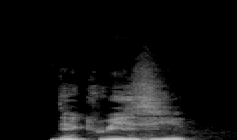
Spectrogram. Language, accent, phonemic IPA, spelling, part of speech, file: French, Canada, /de.kɥi.zje/, décuisiez, verb, LL-Q150 (fra)-décuisiez.wav
- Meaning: inflection of décuire: 1. second-person plural imperfect indicative 2. second-person plural present subjunctive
